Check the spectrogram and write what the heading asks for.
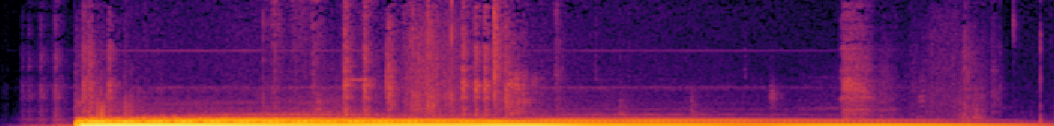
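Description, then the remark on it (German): A single loud gong strike with a sharp onset, followed by a rich, sustained metallic ring that slowly fades over several seconds, heard alone without talking, marking the start of a radio play. “Mit einem Gong beginnt das Spiel und mit einem Gong endet es auch wieder.”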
